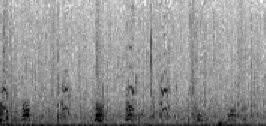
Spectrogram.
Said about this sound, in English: Soon, another neighbor appears, walking a bigger dog. This dog has a sparkly collar that glitters in the rain. The two dogs bark hello to one another as they pass.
